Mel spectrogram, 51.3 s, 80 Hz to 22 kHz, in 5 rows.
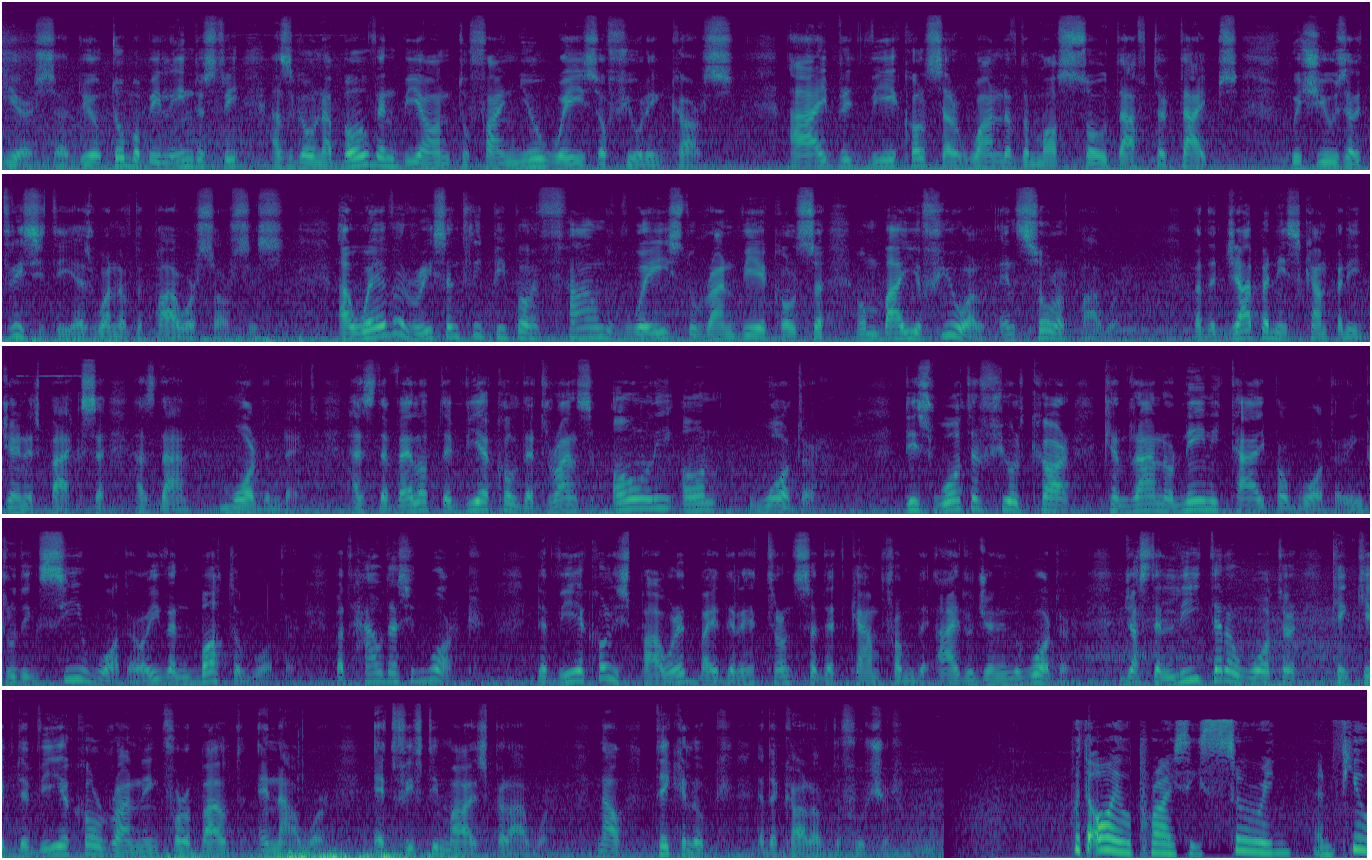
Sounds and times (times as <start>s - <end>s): Speech: 0.0s - 18.6s, 19.2s - 26.7s, 27.3s - 47.8s, 49.1s - 51.2s.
